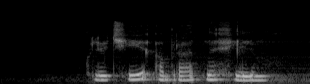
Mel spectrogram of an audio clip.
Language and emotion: Russian, neutral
